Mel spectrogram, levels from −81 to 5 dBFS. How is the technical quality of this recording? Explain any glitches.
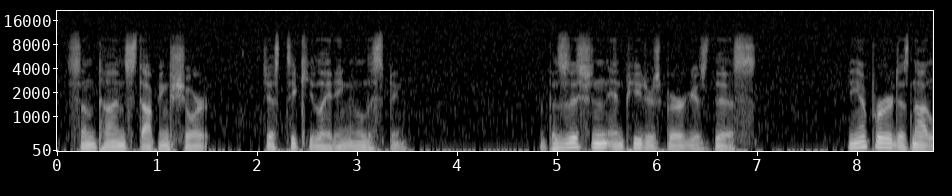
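The recording has one problem that runs through the whole clip: overdone noise removal. A noise reduction stage was set far too aggressively, so it pulls individual frequency bands down to nothing whenever they sit close to what it has judged to be noise, and the softer parts of the speech get caught along with the noise. Between phrases the background drops to near silence scattered with twinkling specks.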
